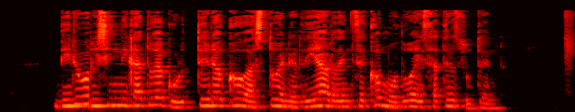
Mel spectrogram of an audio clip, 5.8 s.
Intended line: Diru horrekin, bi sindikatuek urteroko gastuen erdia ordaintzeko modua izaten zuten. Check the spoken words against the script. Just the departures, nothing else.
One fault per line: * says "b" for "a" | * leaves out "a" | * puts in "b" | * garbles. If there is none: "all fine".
* leaves out "horrekin"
